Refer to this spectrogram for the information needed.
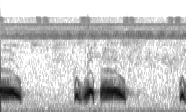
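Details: Spotted dove lure call for trapping wild doves. A long, mellow, falling coo is followed after a pause by a short wavering note and another drawn-out coo. A constant high insect-like hiss runs throughout.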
